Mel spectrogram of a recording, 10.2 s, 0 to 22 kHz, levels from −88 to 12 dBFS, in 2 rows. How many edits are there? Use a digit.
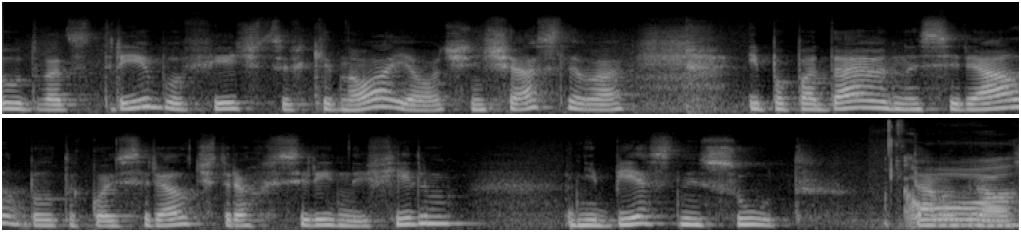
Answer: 0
